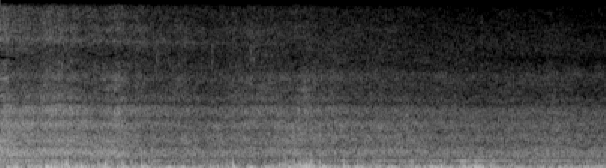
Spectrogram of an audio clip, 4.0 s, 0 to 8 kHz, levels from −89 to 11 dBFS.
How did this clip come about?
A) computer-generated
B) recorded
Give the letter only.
B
